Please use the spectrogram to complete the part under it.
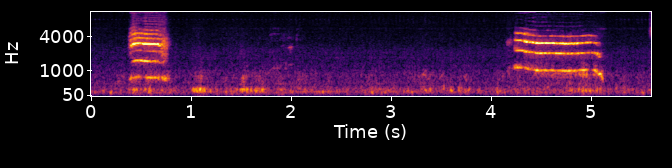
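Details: Young domestic kittens at bedtime indoors, part of a six-kitten litter born August 29th; two clear, high, harmonic meows, the second longer and level, separated by about four seconds of quiet.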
